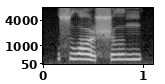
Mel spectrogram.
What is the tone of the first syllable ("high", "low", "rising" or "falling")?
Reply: falling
